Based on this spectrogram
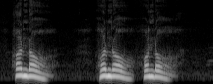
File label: "slipperiness", Ponosakan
